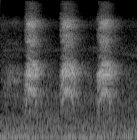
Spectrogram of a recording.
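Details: Three loud, rasping crow caws spaced about three quarters of a second apart, each harsh and slightly drawn out, with quiet background between them.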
